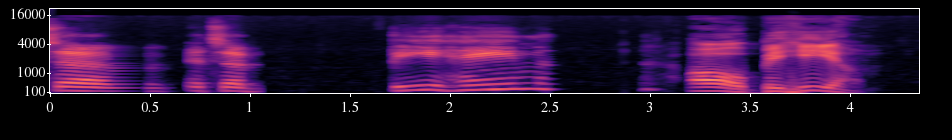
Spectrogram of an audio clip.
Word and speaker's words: Beheeyem: Oh, Beheeyem. Beheeyem. Yes. So Beheeyem comes into the frame, and when the Beheeyem comes over into the frame, it's recording what's going on between Hamber and Amethio.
